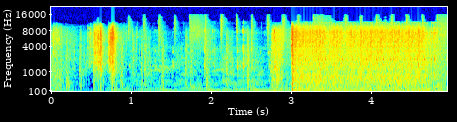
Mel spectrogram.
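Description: Rapid bursts of gunfire from the video game Free Fire, several sharp shots in quick succession followed by a sustained loud barrage, with no talking over it.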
